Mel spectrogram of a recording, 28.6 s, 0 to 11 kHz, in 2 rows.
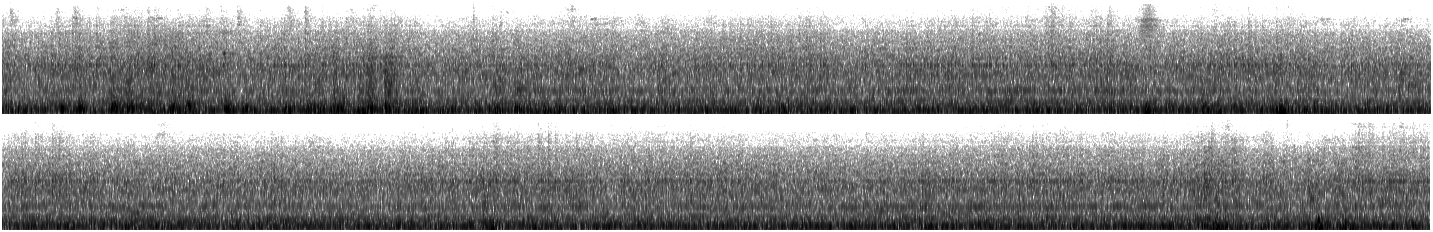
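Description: Korail 3000-series electric train heard from inside the passenger car while running: a steady rumble of wheels and car body with a faint, steady whine above it.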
